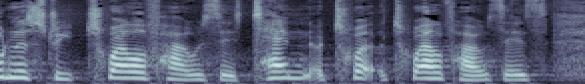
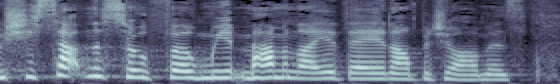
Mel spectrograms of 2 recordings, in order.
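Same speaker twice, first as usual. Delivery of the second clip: usual speaking voice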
